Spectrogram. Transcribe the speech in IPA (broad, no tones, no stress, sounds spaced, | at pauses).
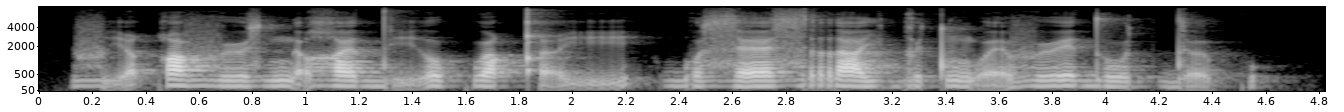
v ḭ q ə v ʉ z n ə̰ ʁ ɛ d̪ ḭ o̯ kʷ i qʼ ḭ | ɡʷ ə z ɛ z r a j ɡ ʉ t ŋʷ ɛ̰ v ʉ e̯ d̪ u t d ə̰ kʷ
